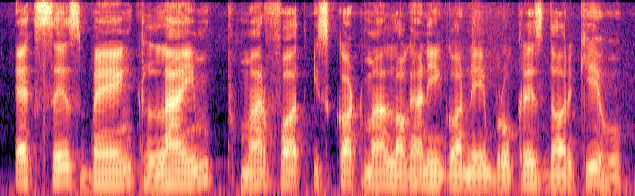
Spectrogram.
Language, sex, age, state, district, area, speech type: Nepali, male, 45-60, West Bengal, Kalimpong, rural, read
